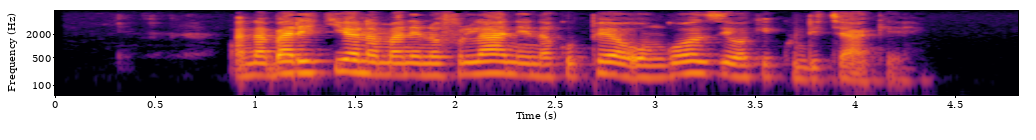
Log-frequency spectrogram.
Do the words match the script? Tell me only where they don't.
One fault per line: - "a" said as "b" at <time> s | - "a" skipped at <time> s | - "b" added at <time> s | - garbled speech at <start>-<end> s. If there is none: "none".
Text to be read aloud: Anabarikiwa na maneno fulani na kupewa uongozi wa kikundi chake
none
